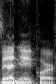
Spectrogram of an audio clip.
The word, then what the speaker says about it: Vanier: Vanier Park. – Vanier Park, and that's where we are.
